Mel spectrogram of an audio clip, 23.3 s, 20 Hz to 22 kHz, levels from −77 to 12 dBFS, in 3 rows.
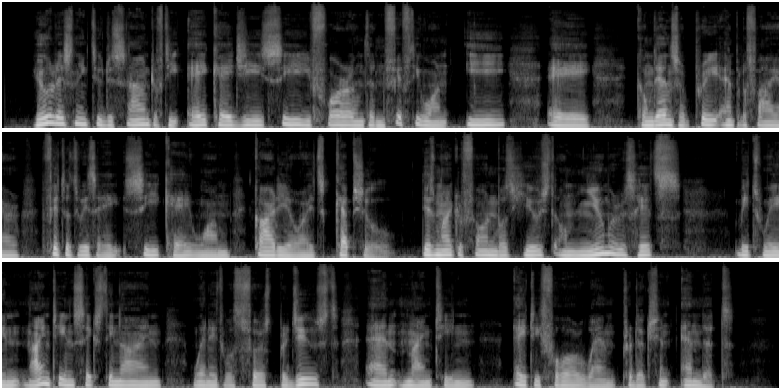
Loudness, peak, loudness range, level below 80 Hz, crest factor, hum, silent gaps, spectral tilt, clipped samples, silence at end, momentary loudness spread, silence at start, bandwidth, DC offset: -16 LUFS; 0 dBFS; 3 LU; -38 dBFS; 14 dB; none; none; -7 dB/octave; under 0.1%; 0.35 s; 9 LU; 0.3 s; 19.5 kHz; under 0.1%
